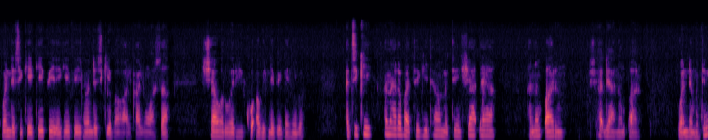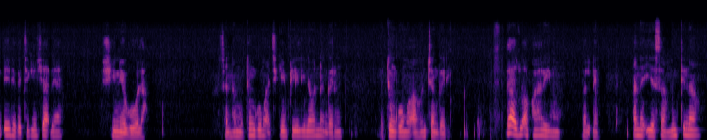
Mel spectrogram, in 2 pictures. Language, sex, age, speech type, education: Hausa, male, 15-29, spontaneous, primary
